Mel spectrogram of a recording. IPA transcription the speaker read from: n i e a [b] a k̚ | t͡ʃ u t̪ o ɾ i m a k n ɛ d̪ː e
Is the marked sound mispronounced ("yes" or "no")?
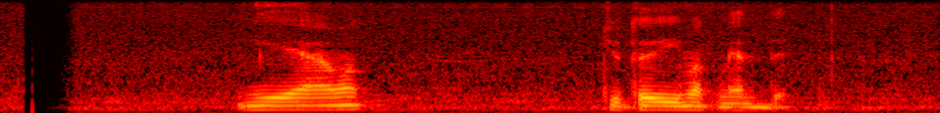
yes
